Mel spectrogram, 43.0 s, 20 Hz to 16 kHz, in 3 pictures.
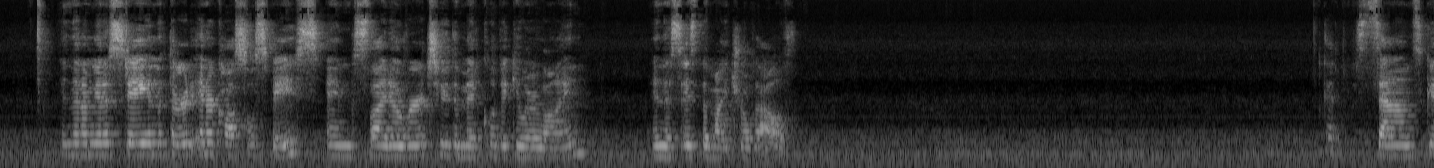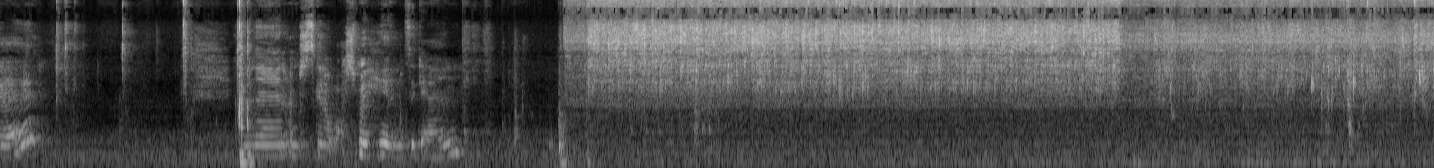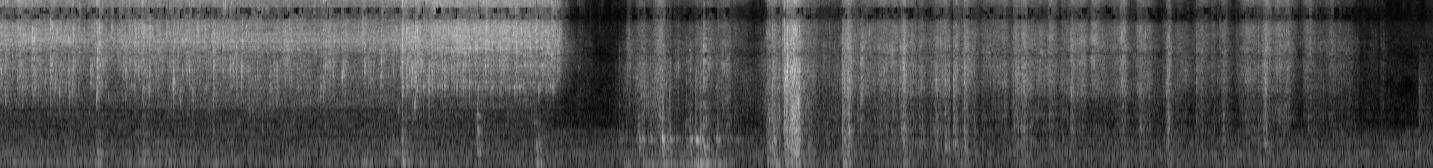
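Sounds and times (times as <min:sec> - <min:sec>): tap water running into sink: 0:20.0 - 0:34.4.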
